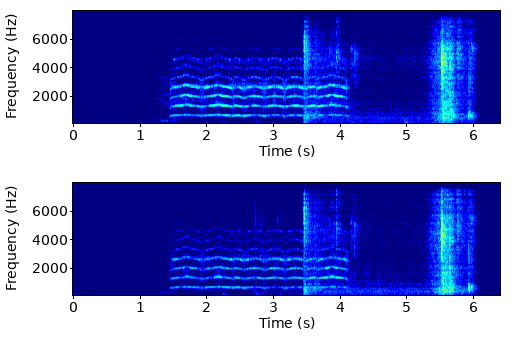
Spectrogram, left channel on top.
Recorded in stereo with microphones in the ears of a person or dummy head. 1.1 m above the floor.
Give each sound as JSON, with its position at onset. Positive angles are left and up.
{"t": 1.4, "sound": "a scream", "side_deg": 50, "distance_m": 3.5}
{"t": 3.5, "sound": "a whoosh", "side_deg": -15, "distance_m": 4.5}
